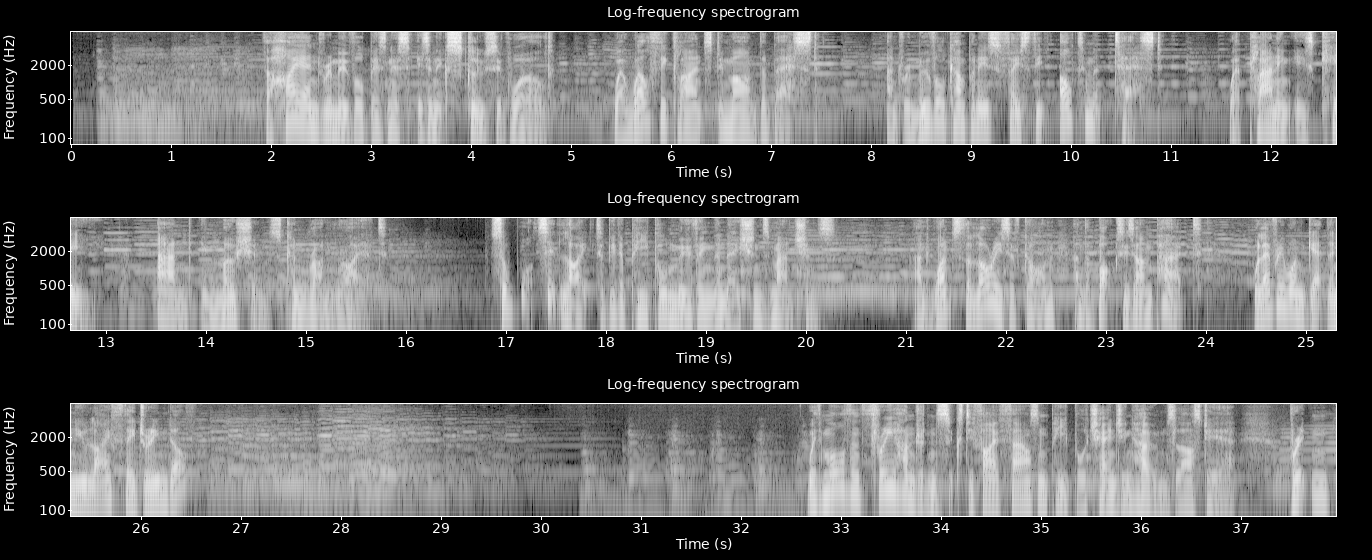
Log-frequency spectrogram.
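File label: documentary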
